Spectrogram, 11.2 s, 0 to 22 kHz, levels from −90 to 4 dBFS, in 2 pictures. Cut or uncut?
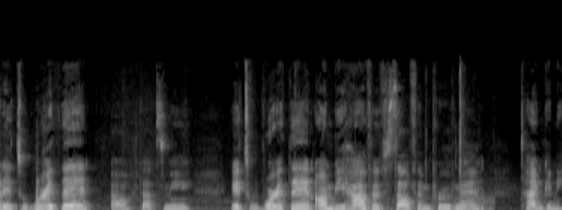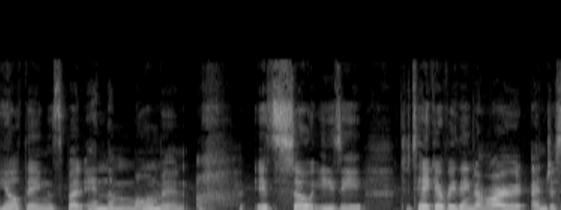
uncut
